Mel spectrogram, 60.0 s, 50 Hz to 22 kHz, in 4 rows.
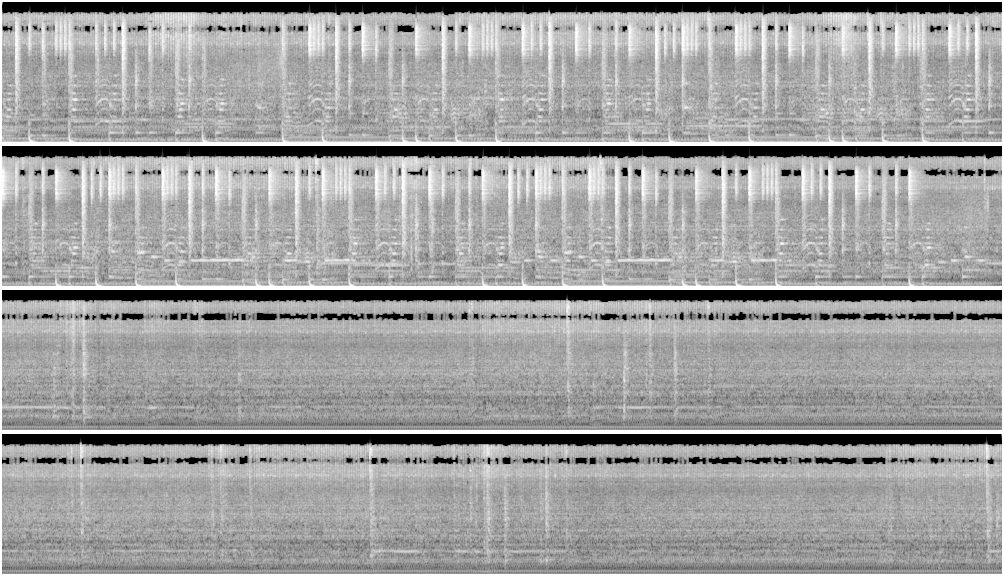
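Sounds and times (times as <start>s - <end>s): small gas engine running: 0.0s - 60.0s
wood splitting cracks: 29.2s - 32.7s.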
